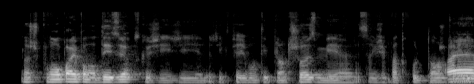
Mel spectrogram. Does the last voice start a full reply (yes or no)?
yes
